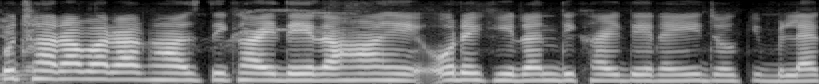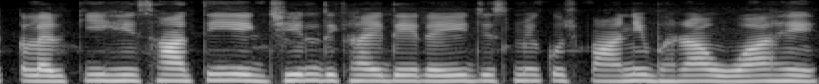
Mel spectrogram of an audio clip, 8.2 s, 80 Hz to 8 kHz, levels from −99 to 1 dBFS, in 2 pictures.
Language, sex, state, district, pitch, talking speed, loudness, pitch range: Hindi, female, Chhattisgarh, Bilaspur, 210 Hz, 250 wpm, -19 LUFS, 200-225 Hz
